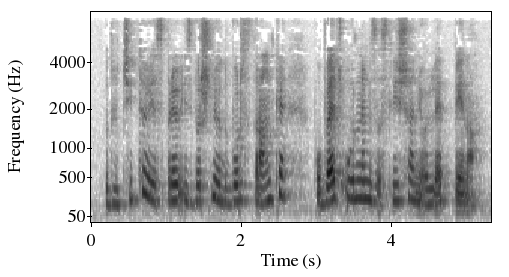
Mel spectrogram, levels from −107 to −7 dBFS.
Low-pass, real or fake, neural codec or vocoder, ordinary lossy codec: 7.2 kHz; real; none; MP3, 32 kbps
